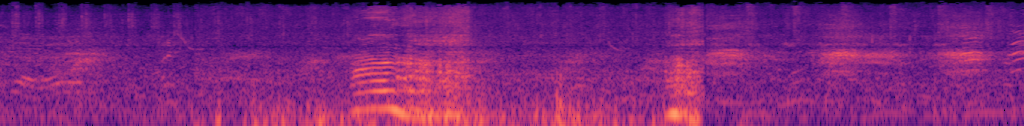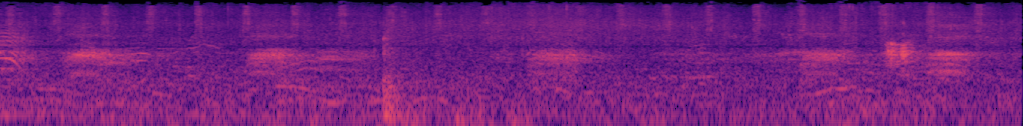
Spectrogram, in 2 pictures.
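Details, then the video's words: A lion at a zoo park in Hyderabad lets out a deep, rumbling roar, with people talking in the background. "lion roaring"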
